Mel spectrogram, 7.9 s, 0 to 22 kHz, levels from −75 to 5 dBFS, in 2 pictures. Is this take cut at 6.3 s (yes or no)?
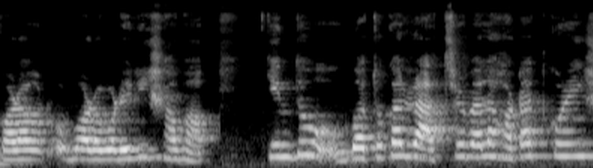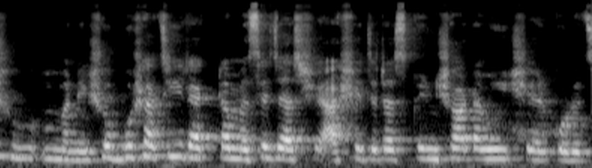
no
